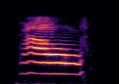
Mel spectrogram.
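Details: A single domestic cat meow: a clear, drawn-out tonal cry holding a steady pitch with rich stacked harmonics for about three-quarters of a second, ending in a brief breathy tail; no other sounds.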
